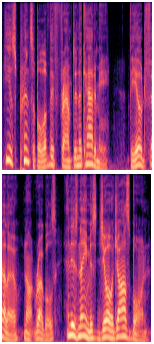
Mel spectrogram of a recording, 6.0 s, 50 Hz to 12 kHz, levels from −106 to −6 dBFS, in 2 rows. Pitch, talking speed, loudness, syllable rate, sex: 140 Hz, 160 wpm, -19 LUFS, 5.5 syllables/s, male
